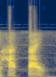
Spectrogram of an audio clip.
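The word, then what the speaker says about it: はっさい: Ini juga spesial ya jadi bacanya itu hasai ngomongnya has Bukan hasai tapi kalau P Boleh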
